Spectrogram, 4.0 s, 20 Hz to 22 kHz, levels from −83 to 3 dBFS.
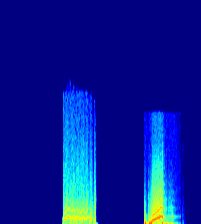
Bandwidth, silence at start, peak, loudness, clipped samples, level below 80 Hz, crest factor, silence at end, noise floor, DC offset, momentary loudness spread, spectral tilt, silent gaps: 13 kHz; 1.25 s; -6 dBFS; -23 LUFS; under 0.1%; -30 dBFS; 18 dB; 0.45 s; under -90 dBFS; under 0.1%; 18 LU; -5.5 dB/octave; 2.01-2.86 s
